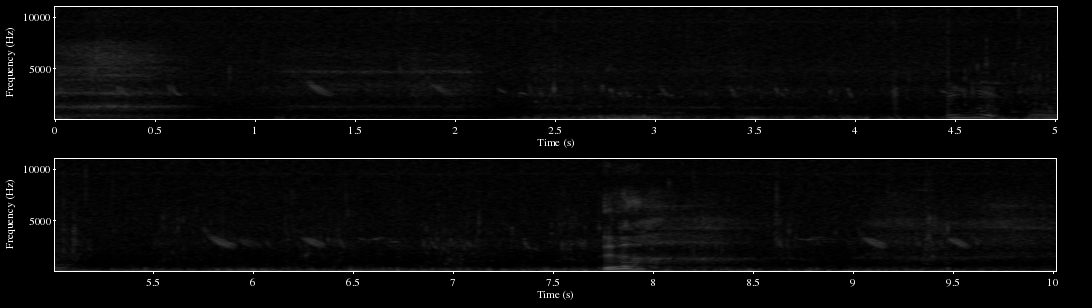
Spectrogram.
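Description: Wind buffeting the microphone as a low, uneven rumble that starts about two seconds in, with faint short bird chirps through it and a couple of brief words.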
